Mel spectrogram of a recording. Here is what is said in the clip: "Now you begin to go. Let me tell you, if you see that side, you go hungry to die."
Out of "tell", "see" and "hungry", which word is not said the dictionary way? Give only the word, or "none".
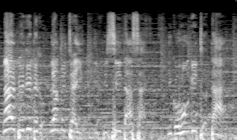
hungry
